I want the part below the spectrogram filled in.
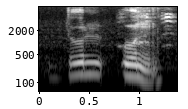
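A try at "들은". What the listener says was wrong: না। কেন দুল, দুল উন, দুন উন আমি শুনলাম, রিয়ল থাকলে নিচে থাকলে কি হয় ল, কিন্তু রিয়লটা তো এখানে থাকবে না, কারণটা কি, পরে আমার স্বরবর্ণ আছে, তাহলে রিয়ল চলে যাবে ওখানে, আর ওখানে চলে গেলে উচ্চারণ কি হবে র, তাহলে হবে কি দুরুন। এটা কিন্তু দু না, দু, মুখটা একটু চ্যাপটা করে আপনাকে পড়তে হবে গলার ভিতর থেকে, দু রুন।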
